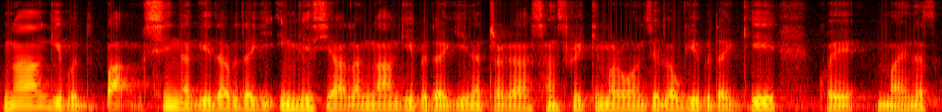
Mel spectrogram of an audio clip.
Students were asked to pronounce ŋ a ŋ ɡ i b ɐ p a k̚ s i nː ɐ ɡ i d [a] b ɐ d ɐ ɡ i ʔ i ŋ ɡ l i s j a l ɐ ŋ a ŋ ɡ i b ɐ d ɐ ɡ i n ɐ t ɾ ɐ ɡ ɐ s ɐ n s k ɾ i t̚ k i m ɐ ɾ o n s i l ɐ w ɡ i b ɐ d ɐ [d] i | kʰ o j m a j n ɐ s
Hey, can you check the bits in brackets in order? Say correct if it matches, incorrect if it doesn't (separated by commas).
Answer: incorrect, incorrect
